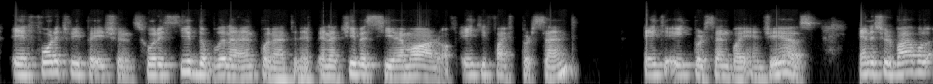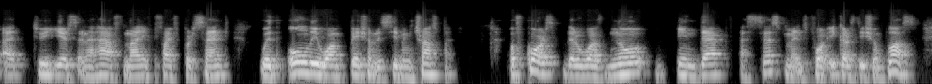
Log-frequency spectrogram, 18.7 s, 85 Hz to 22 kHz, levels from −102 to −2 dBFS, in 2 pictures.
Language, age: English, 40-59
